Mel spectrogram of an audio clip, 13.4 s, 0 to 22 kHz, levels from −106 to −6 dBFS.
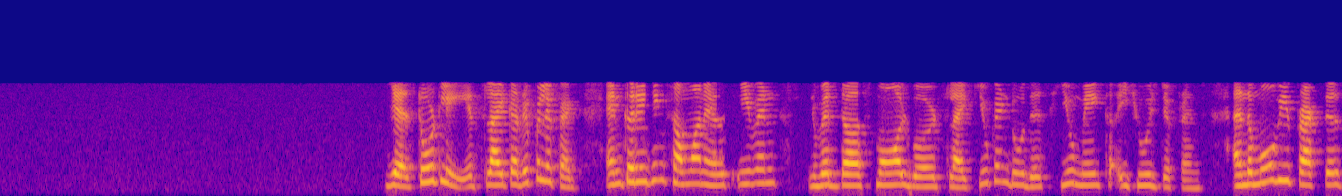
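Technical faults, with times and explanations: No technical faults, so there are no times or explanations to give.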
